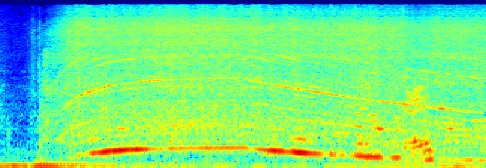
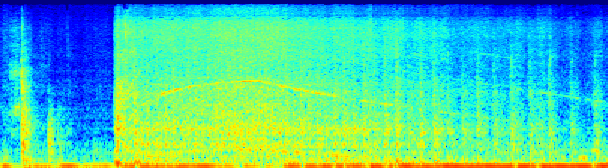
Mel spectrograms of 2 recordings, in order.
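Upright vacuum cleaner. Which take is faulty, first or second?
second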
